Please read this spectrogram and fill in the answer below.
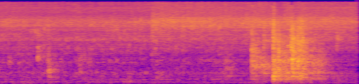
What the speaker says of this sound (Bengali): কিমাটা ধুচ্ছি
